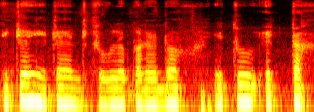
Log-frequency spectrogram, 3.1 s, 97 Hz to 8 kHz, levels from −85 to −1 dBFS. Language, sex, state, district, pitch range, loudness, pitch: Nagamese, male, Nagaland, Kohima, 120-135 Hz, -14 LUFS, 125 Hz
